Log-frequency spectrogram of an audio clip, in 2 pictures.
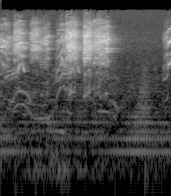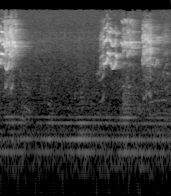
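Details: Blue-streaked lory at Lion Country Safari, Florida, giving harsh, shrill, screechy bursts in four clusters over five seconds, over a faint low mechanical hum.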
